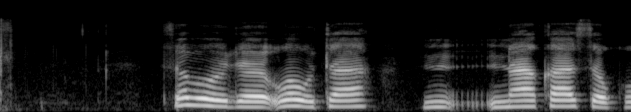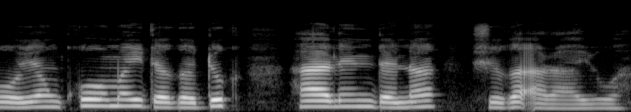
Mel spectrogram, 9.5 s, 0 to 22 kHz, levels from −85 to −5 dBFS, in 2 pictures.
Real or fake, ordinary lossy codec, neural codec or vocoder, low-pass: real; none; none; 10.8 kHz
